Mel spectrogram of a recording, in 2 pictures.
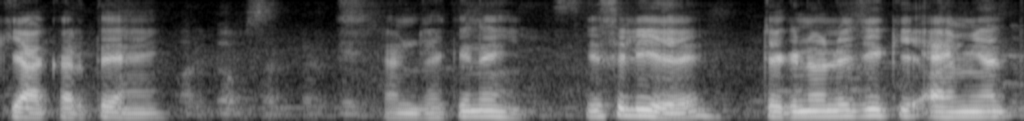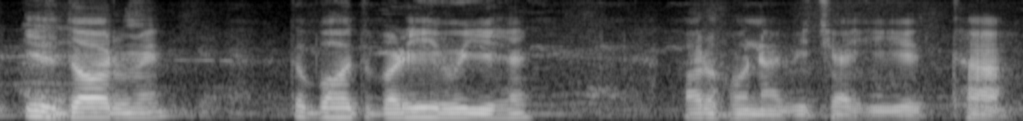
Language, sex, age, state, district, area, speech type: Urdu, male, 60+, Bihar, Khagaria, rural, spontaneous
